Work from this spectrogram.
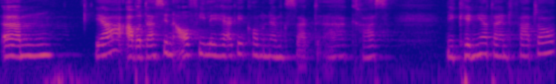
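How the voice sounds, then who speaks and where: A woman at a moderate pace with a medium pitch. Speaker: funeral speaker and coach. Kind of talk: casual chat.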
